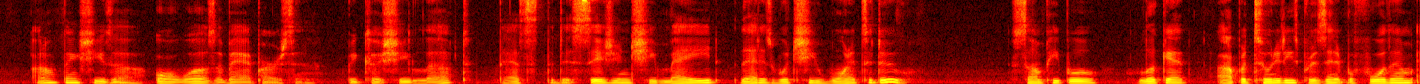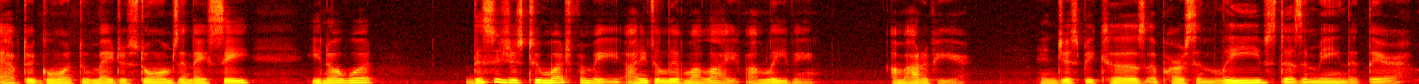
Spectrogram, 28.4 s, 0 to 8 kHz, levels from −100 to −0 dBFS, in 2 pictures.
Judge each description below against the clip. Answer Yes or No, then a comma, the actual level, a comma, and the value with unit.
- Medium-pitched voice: Yes, medium, 150 Hz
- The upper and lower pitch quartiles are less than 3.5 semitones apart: No, average, 4.2 semitones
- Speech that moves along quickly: No, average, 155 wpm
